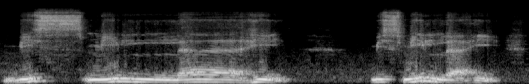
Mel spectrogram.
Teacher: Perlu kita keluar angin sedikit bersama huruf sin. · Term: sifatul hams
